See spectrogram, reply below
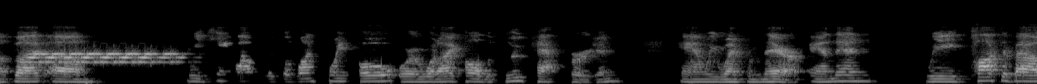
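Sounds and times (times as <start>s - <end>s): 
speech: 0.0s - 1.0s, 1.9s - 10.3s
mobile phone ringtone electronic tone: 0.2s - 1.9s.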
